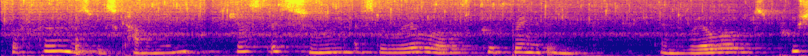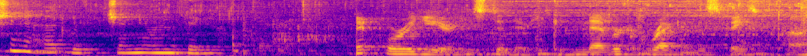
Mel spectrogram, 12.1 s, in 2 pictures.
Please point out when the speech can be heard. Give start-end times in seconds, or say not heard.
0.0-7.8, 8.7-12.0.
